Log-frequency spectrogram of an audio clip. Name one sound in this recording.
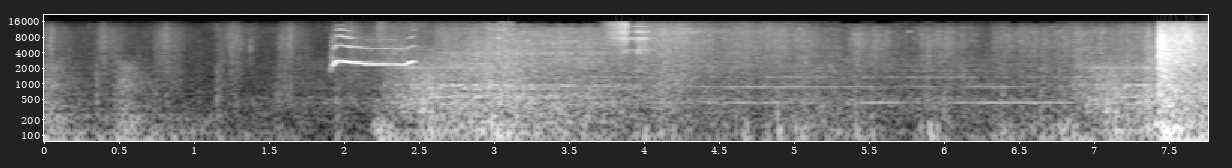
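A horse gallops, its hooves thudding on grass.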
